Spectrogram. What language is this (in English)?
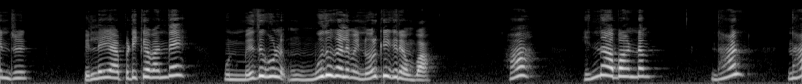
Tamil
